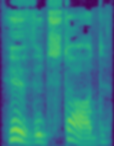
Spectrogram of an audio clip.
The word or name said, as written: huvudstad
